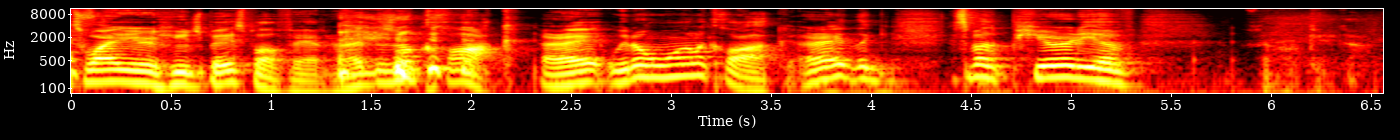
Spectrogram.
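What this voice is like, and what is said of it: Strong regional accent. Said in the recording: “How much did my accent come out when I just said clock? ... It was a lot.”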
